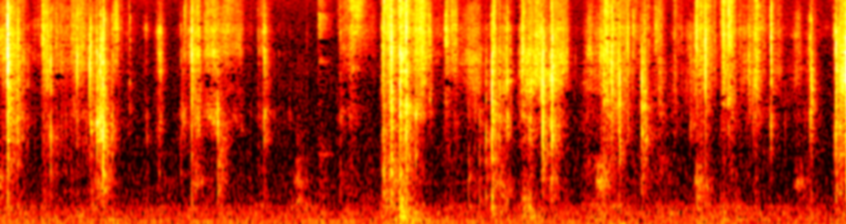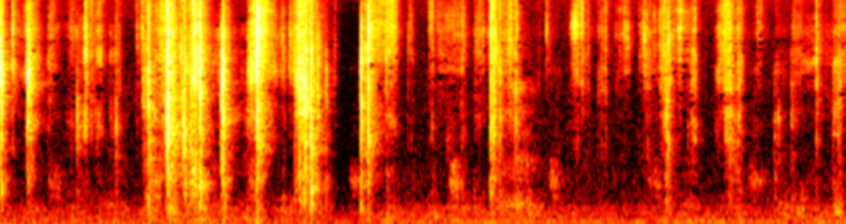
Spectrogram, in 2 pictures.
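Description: A sheet of origami paper rustling and crinkling as it is folded and its creases pressed flat with the fingers, in short irregular bursts, loudest about ten seconds in.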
